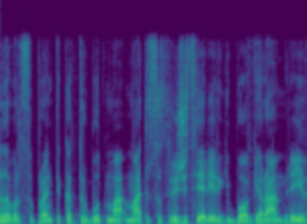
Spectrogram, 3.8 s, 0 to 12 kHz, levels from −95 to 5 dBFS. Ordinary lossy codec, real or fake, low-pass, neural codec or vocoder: Opus, 64 kbps; fake; 9.9 kHz; vocoder, 22.05 kHz, 80 mel bands, Vocos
